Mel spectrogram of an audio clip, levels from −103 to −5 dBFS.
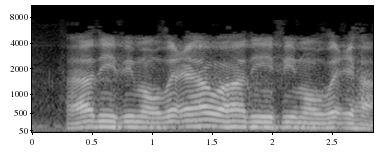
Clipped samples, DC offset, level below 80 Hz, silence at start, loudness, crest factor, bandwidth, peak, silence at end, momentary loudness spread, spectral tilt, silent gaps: under 0.1%; under 0.1%; -60 dBFS; 0 s; -32 LUFS; 14 dB; 6.2 kHz; -18 dBFS; 0 s; 4 LU; -5 dB/octave; none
